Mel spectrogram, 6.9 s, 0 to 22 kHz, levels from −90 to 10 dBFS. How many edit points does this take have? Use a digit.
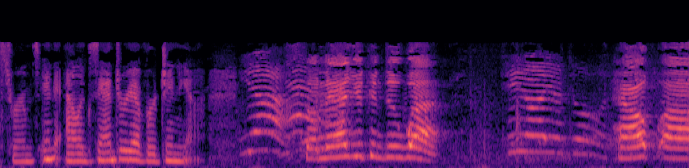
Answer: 1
